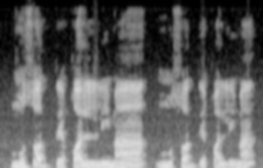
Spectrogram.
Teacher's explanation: কাফের উপর যে তানবিন আছে, তানবিনের পরে যেহেতু লাম আসছে, এখানে আমরা ইদগাম করব গুন্না ছাড়া, উইদাউট গুন্না।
